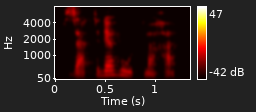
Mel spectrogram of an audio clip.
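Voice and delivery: ordinary delivery

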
